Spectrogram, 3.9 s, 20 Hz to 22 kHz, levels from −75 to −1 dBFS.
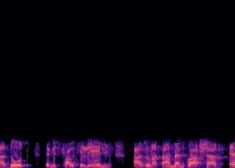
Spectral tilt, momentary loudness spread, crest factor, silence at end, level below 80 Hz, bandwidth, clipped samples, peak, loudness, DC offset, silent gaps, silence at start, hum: -9 dB/octave; 9 LU; 16 dB; 0 s; -66 dBFS; 4.3 kHz; under 0.1%; -10 dBFS; -27 LUFS; under 0.1%; none; 0 s; none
